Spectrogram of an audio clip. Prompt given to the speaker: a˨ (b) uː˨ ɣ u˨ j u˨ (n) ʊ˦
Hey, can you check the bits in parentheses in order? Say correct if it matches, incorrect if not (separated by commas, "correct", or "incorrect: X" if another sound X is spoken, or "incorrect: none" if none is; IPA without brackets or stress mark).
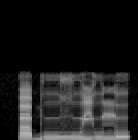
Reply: correct, correct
